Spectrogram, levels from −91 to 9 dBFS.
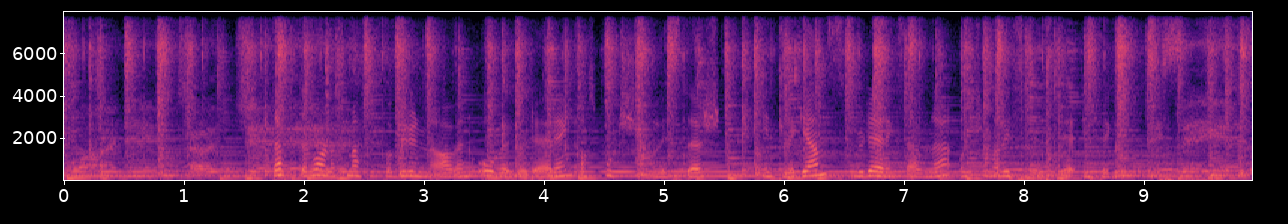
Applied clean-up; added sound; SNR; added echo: none; Acoustic guitar; 0 dB; none.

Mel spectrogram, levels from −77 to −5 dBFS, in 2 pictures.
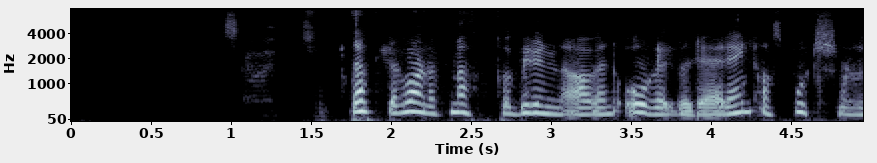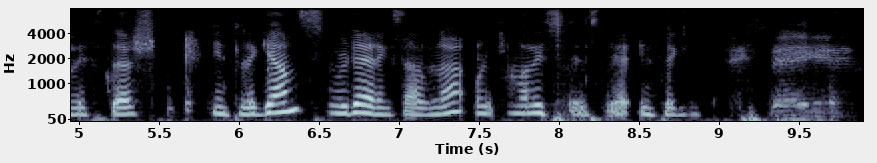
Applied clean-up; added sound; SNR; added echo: neural mask model Resemble Enhance denoiser.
